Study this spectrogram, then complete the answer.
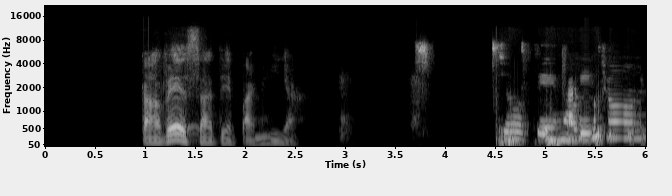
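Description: A man speaks with animation over an online call.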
